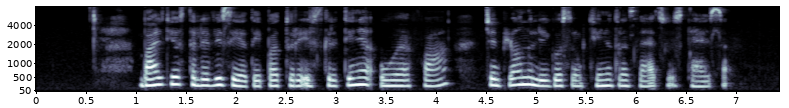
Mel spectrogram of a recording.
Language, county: Lithuanian, Šiauliai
